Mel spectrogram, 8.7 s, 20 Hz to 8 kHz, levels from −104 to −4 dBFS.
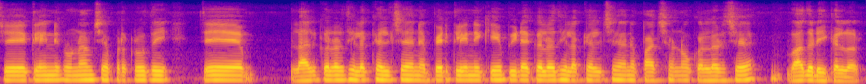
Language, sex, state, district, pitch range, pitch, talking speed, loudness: Gujarati, male, Gujarat, Valsad, 120-125 Hz, 120 Hz, 200 wpm, -17 LUFS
